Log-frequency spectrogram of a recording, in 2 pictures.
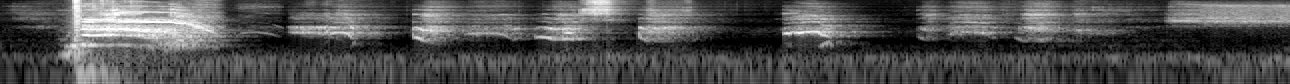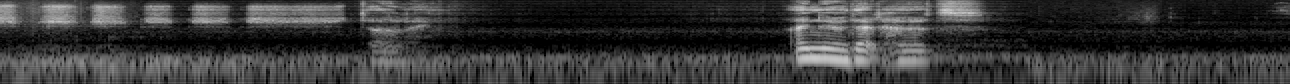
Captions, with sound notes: now! (bartender screams) (bartender sobbing) Shh, shh, shh, shh, shh, shh, darling. I know that hurts.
